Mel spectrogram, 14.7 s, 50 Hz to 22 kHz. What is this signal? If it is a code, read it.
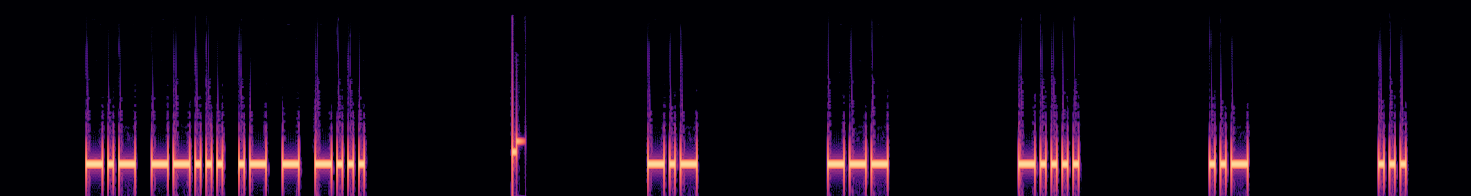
Morse code, heard as a keyed tone, about 21 wpm, spaced as for 9 wpm, 700 Hz. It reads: K7ATB KO6US
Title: USA Call Signs - 5 Characters - 8x Character Spacing - 22wpm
